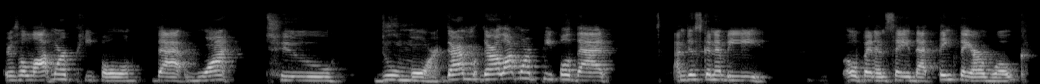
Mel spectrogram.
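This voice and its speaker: A woman's voice: mid-range voice, measured pace, fairly bright tone. A woman from Puerto Rico answering questions on a panel, earnest and conversational, often adding "like" and "right?". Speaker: panel speaker.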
